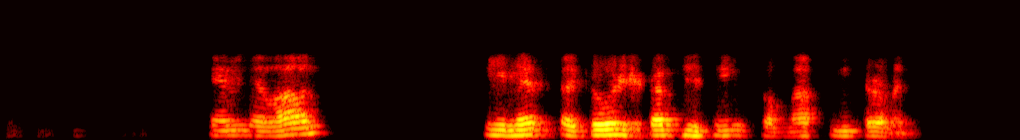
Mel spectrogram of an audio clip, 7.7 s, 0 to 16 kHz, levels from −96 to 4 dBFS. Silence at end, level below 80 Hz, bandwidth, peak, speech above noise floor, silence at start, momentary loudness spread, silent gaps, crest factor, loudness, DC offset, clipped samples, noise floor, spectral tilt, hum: 0.85 s; -70 dBFS; 3.6 kHz; -6 dBFS; over 63 dB; 1.6 s; 20 LU; 2.50-3.62 s; 22 dB; -26 LUFS; under 0.1%; under 0.1%; under -90 dBFS; -12.5 dB/octave; none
